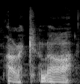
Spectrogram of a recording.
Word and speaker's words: Maracanã: And the other one is Rio de Janeiro's Maracanã. – Maracanã, I pronounced that right. – Maracanã.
